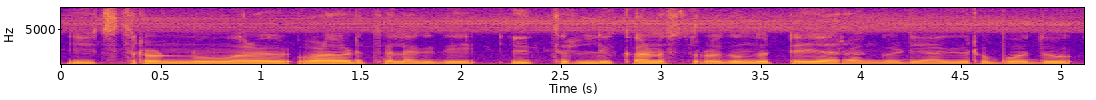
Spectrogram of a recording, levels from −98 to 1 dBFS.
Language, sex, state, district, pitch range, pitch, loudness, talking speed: Kannada, male, Karnataka, Koppal, 105-110 Hz, 110 Hz, -16 LUFS, 115 wpm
